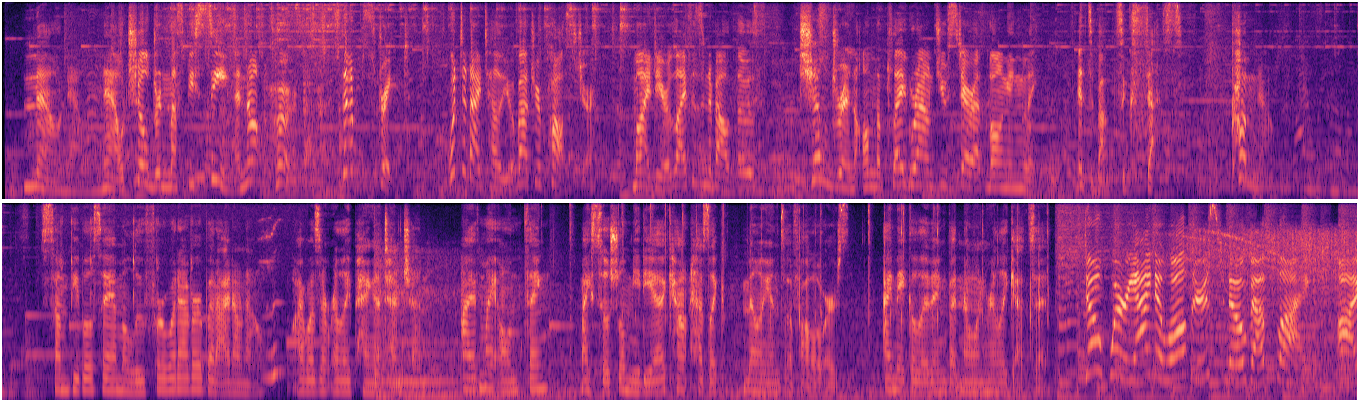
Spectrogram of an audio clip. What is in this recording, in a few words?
animation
